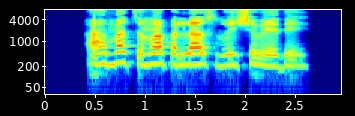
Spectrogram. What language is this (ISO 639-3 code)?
pus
